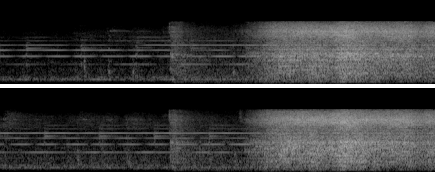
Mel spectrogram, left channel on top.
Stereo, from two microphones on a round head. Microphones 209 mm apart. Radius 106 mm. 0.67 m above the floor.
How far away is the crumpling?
About 4 m.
